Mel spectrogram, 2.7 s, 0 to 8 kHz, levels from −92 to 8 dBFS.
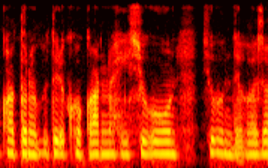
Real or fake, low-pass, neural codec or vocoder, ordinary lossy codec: fake; 7.2 kHz; vocoder, 22.05 kHz, 80 mel bands, WaveNeXt; Opus, 64 kbps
